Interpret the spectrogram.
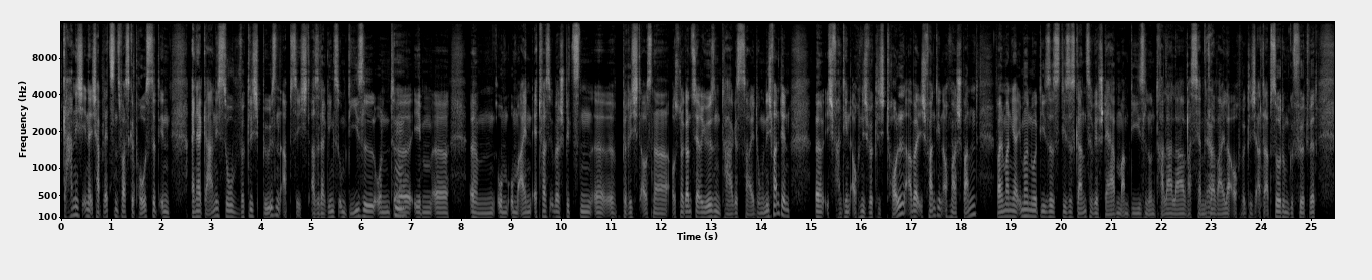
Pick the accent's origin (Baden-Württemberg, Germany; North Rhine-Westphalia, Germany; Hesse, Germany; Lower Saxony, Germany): Hesse, Germany; Eddersheim; ich bin ja in Eddersheim aufgewachsen, das ist bei Hattersheim, das wiederum bei Sindlingen, das ist bei Höchst. Also in der Nähe von Frankfurt-Höchst.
